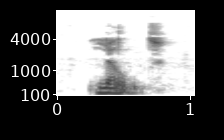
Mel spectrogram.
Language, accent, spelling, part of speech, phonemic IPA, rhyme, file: English, Southern England, lilt, verb / noun, /lɪlt/, -ɪlt, LL-Q1860 (eng)-lilt.wav
- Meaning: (verb) 1. To do something rhythmically, with animation and quickness, usually of music 2. To sing cheerfully, especially in Gaelic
